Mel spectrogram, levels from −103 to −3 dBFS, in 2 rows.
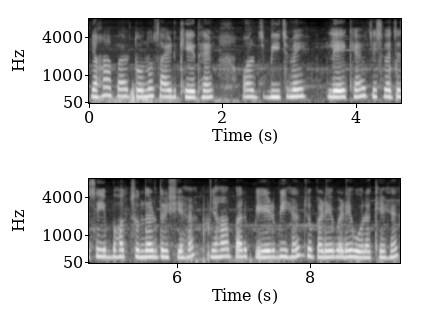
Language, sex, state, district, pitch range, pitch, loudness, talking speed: Hindi, female, Rajasthan, Bikaner, 230-245 Hz, 235 Hz, -17 LUFS, 190 wpm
